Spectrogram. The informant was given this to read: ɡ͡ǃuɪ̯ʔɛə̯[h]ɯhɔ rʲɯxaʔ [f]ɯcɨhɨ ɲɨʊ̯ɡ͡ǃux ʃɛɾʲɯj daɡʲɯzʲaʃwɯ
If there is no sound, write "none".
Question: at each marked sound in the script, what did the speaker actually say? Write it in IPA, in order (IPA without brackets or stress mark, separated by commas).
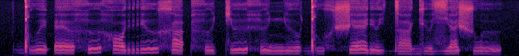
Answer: h, h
